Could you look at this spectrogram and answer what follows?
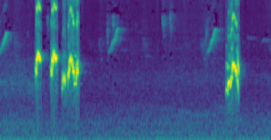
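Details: Red-whiskered bulbul giving a quick run of three clear chirped notes, then a pause and a single louder rolling note near the end, over a low background hum.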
